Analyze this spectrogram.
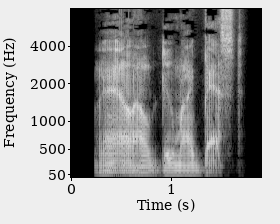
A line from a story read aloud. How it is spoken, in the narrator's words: Zed grumbled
